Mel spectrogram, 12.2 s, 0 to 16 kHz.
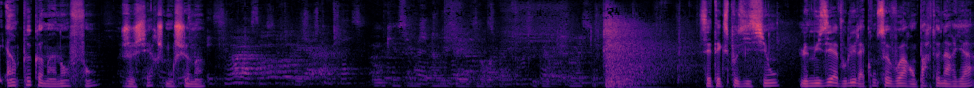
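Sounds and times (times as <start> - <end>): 
speech: 0.0 - 3.5, 4.7 - 8.1, 8.8 - 12.1
door swinging shut with a loud slam and deep thud: 7.5 - 8.7.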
